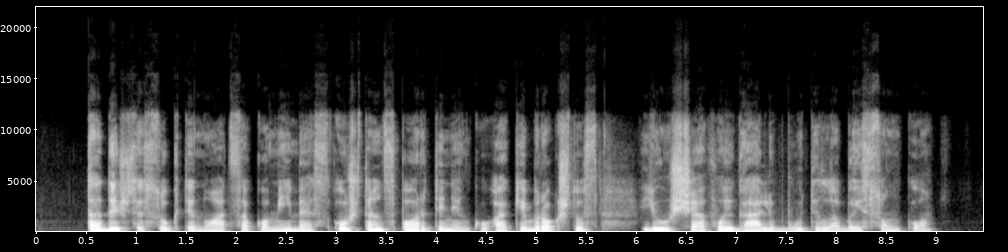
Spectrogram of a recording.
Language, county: Lithuanian, Telšiai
